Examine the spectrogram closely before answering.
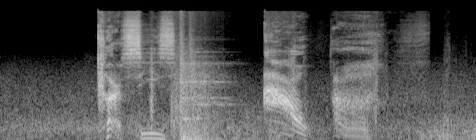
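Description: A young man grumbles loudly in frustration.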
